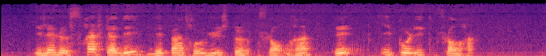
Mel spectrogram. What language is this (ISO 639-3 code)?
fra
